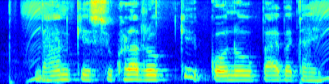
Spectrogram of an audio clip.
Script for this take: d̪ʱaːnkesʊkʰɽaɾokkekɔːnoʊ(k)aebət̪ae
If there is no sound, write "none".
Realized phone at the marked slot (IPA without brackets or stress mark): p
